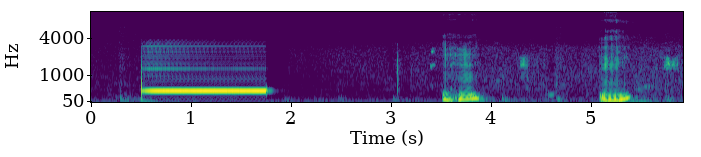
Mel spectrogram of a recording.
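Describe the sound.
Telephone tone on a call placed to a radio listener: one steady, buzzy ring lasting over a second and stopping abruptly, followed by short bursts of voices talking.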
